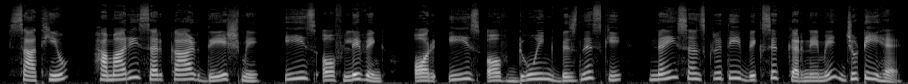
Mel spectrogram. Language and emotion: Hindi, neutral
